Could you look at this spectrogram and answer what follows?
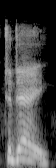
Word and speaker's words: today: it's forget reply today it's not today it's today today against remind degree degree increase perhaps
